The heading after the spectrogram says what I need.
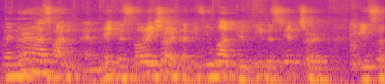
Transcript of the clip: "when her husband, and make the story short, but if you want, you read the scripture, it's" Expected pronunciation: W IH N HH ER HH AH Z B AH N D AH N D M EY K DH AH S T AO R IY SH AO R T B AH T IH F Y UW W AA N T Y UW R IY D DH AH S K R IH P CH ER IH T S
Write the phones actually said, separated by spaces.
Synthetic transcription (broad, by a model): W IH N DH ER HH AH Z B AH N AH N M EY K DH AH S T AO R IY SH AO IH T B AH T IH F Y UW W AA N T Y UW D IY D DH AH S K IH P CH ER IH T S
